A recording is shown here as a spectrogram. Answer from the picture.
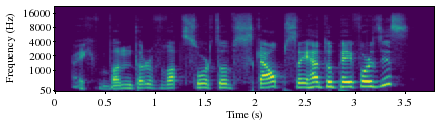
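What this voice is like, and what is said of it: Put-on caricatured Native American accent. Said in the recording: “This is my American accent? ... Is das not the Native American accent? ... drop the accent for right now and just use your regular voice”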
